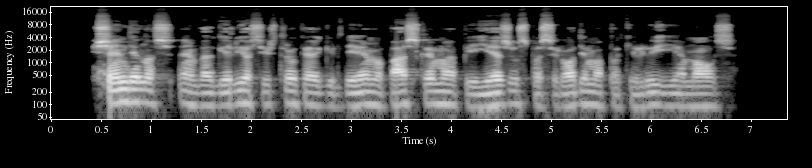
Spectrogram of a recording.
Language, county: Lithuanian, Alytus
